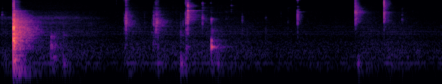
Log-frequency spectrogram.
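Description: Small objects handled on a wooden tabletop: one sharp knock just after the start, then a scatter of light clicks and ticks as the dropper cap of a glass e-liquid bottle is worked loose, one tick ringing briefly about two seconds in.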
